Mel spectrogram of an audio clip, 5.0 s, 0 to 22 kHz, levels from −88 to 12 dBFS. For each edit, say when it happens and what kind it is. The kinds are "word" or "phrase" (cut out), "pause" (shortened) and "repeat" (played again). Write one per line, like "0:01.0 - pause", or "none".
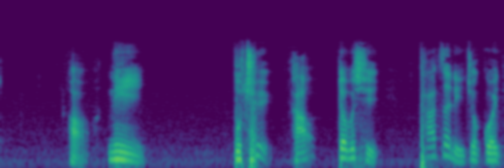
0:01.0 - pause
0:02.8 - pause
